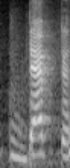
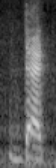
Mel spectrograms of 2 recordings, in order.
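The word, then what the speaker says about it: debt: डेप्ट, सब बोलते हैं डेप्ट, है ना, ऐसे हम बोलते हैं डेप्ट, डेप्ट नहीं, डेट, डेट, डेप्ट नहीं बोलना है, ओके।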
